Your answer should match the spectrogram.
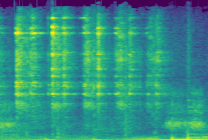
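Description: Soft background music with a steady, sustained tone, and a few faint short clicks.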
